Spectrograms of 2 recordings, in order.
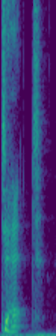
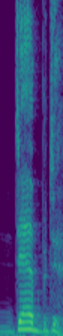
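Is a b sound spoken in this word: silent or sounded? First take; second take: silent; sounded. First: The word is said with no b sound. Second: The word is said with a b sound. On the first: This is how the mocked character says it. The speaker calls it wrong. "not debt" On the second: This is how the critic thinks it should be said. The speaker calls it right. "when he should pronounce debt, D E B T"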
